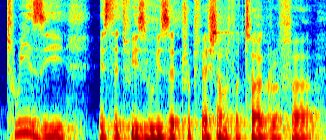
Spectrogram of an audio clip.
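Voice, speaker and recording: A man's voice: medium pitch, a little fast, a little mellow. A man hosting a casual interview podcast, playful and chatty, with many fillers and restarts. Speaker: podcast host. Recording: echoey room with long reverb.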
